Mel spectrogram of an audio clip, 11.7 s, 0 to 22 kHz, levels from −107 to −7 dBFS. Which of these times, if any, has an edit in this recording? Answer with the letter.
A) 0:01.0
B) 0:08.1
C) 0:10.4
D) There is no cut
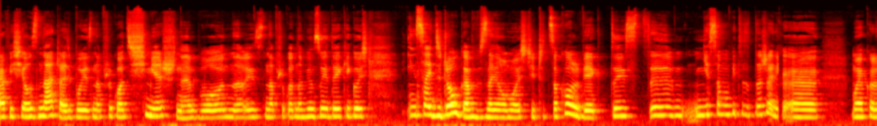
C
